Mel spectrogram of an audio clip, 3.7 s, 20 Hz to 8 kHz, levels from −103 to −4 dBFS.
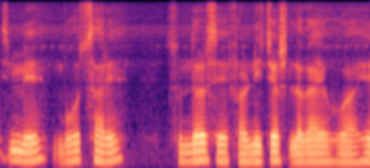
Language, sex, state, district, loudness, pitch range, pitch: Hindi, male, Arunachal Pradesh, Papum Pare, -18 LUFS, 100-115 Hz, 110 Hz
